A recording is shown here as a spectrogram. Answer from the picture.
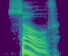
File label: "solve", British English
